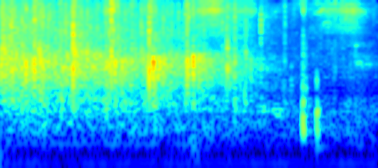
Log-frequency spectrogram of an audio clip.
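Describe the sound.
Applause from a church audience welcoming a guest speaker, fairly quiet and dense at first, then thinning and fading, with a few last isolated claps near the end.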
